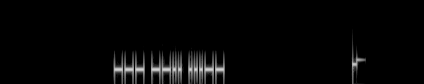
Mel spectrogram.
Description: Morse code, heard as a keyed tone, about 44 wpm, 700 Hz. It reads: OZ3
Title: Callsign Prefixes for Top 100 DXCC - 45wpm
